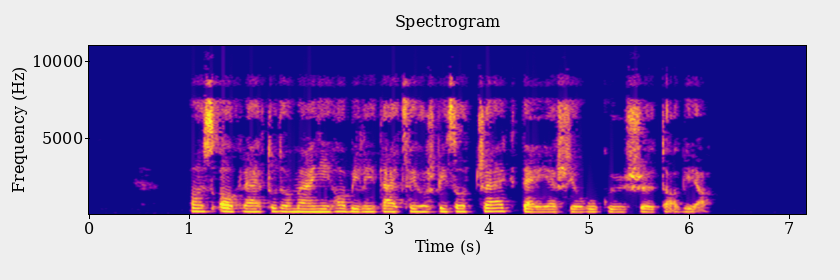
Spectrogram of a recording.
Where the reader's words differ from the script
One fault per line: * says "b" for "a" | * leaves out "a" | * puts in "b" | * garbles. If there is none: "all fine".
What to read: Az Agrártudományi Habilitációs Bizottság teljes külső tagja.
* puts in "jogú"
